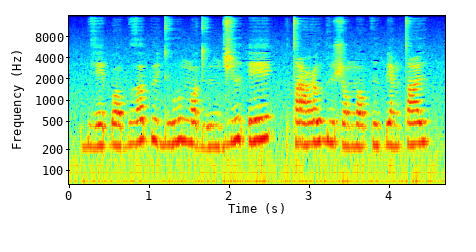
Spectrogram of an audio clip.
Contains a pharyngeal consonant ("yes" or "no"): yes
